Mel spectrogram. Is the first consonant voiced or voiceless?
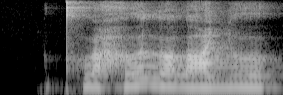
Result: voiceless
